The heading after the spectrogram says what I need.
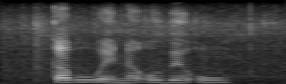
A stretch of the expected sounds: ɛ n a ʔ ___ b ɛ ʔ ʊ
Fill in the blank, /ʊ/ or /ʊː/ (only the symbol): ʊ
